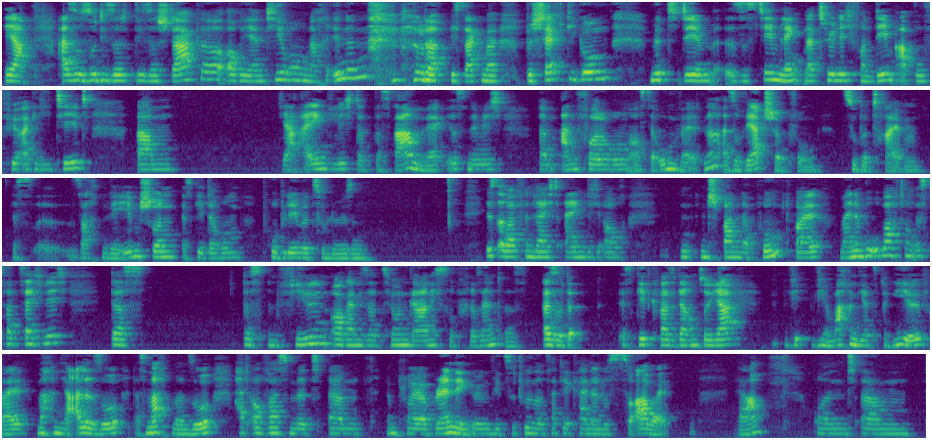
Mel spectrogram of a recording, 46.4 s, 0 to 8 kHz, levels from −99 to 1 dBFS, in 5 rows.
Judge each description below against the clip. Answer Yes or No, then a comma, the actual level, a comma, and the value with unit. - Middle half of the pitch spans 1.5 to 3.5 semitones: Yes, average, 2.9 semitones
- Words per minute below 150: No, average, 155 wpm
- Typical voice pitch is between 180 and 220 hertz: Yes, high, 190 Hz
